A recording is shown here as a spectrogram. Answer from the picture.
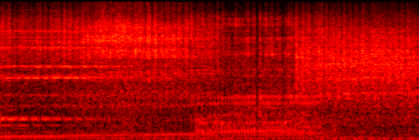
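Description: A vehicle engine running and slowly rising in pitch as the vehicle pulls away. From about two seconds in a loud rushing noise builds over it, then cuts off sharply just after the end.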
